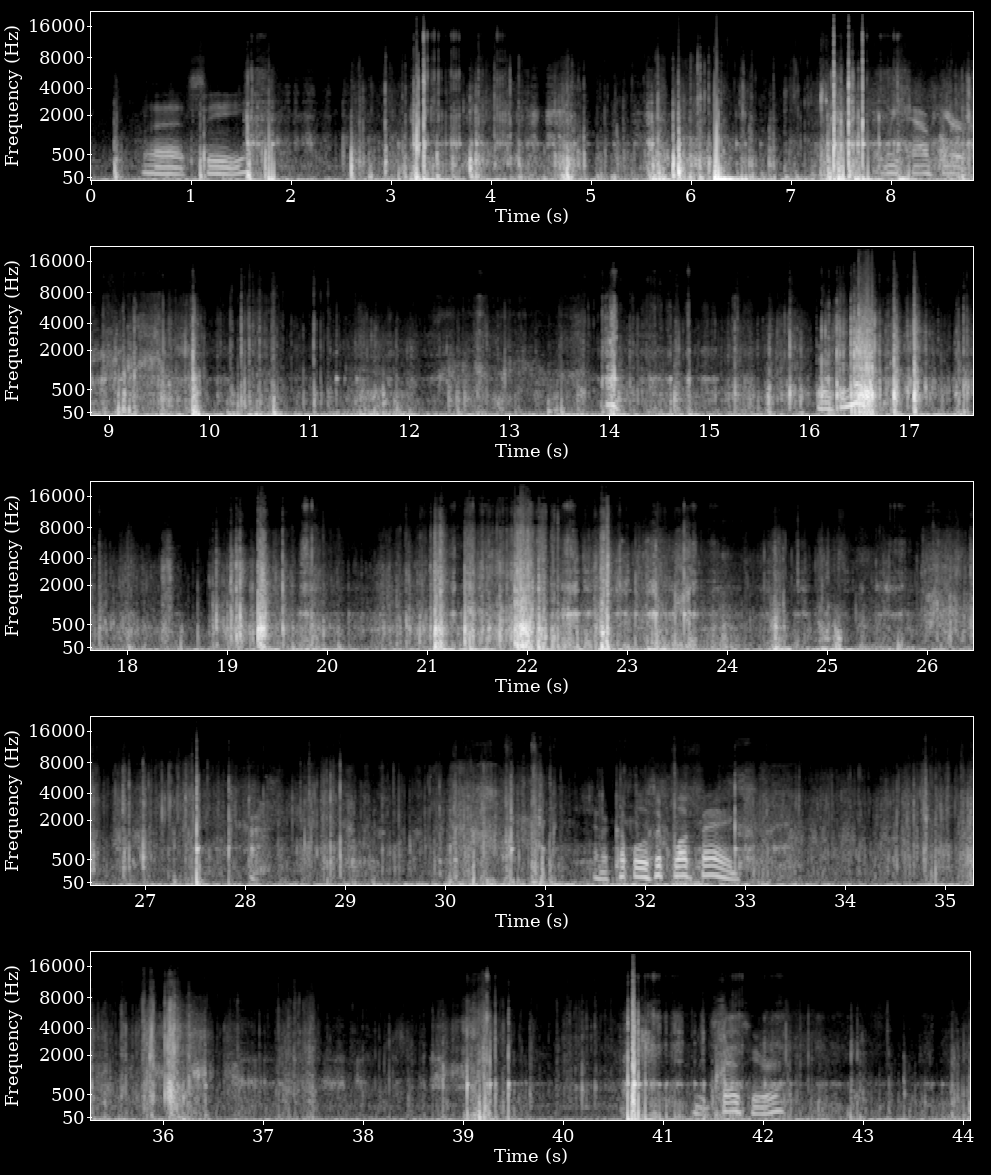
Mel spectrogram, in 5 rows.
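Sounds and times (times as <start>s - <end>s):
packing rustling and crinkling: 0.2s - 44.0s
knocks and scrapes: 18.9s - 34.1s.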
